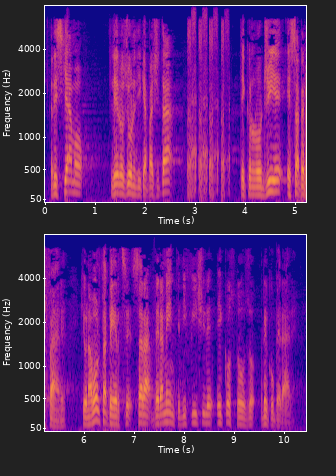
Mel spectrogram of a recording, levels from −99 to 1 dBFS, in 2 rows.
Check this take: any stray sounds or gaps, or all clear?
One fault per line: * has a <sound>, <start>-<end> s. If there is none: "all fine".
* has a laugh, 2.8-3.7 s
